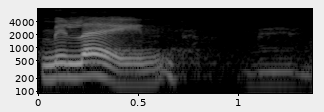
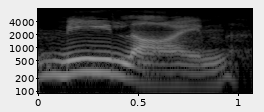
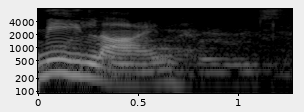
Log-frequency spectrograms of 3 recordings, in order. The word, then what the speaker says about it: Milein: all about I didn't realized she was not main me but mine so forgive me if I've been pronouncing it wrong Meine so I just wanted to sort of mention Meine and uh show you here such a sweetheart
